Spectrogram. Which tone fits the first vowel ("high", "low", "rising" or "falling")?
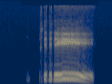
falling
